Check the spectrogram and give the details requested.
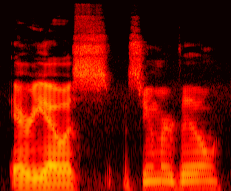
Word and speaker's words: Ariella Somerville: Sorry if I pronounced your last name wrong. Storyboard by Amanda Hurd, Zach Gearing, Ariella Somerville, yeah, that's how you say it.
